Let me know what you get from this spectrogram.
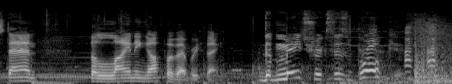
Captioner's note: laughs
